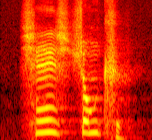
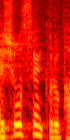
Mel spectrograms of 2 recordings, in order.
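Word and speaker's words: Shoshenq: 학명으로는 셰숑크. 예. 셰숑크거든요. 그게 이제 쇼생크로 발음이 되는 거고, 성경에서는 어떻게 나오냐면 시삭으로 나와요.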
